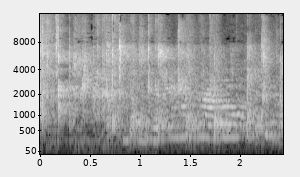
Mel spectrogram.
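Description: Children clapping, several uneven claps, with a child's voice holding a note through the second half.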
